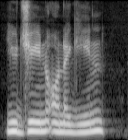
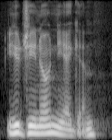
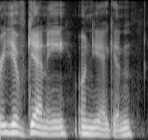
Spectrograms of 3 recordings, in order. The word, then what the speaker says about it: Eugene Onegin: I always pronounce it like I'm half Spanish, half Basque. I say Eugene Onegin. Yeah, it's not that. – It's Russian. Eugene Onegin. Yeah. Okay. Or Yevgeny Onegin.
